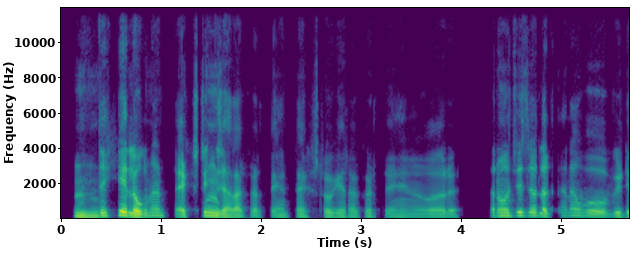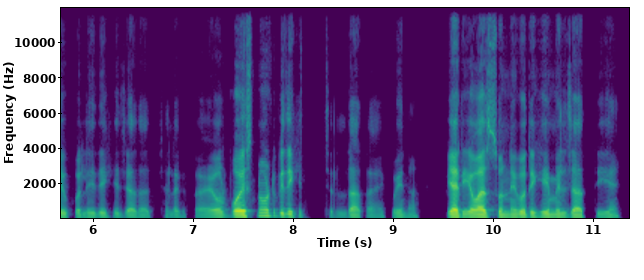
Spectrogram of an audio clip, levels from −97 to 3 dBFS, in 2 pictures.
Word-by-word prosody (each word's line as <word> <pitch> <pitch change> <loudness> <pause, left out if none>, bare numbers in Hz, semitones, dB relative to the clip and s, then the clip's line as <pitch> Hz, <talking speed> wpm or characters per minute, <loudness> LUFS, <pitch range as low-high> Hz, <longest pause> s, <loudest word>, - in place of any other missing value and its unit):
हुँ, 140 - +3
हुँ। 135 - -2
देखिए, 170 +5 +6
लोग 145 -4 +7
ना 185 +2 -4 0.2
टेक्स्टिंग 180 -2 0
ज़्यादा 110 -5 -1
करते 105 +1 -14
हैं, 110 0 -12
टेक्स्ट 115 +2 -13
वग़ैरह 120 -1 -8
करते 120 +3 -15
हैं 125 -1 -14
और 120 0 -10 0.3
और 170 - -7
मुझे 170 +2 0
जो 180 -1 -3
लगता 130 0 -4
है - - -17
ना, 190 - -9
वो 150 -7 -4
वीडियो 120 +1 -5
कॉल 120 0 -12
ही 115 - -8
देखिए 115 0 -11
ज़्यादा 110 -1 -9
अच्छा 105 +1 -21
लगता 110 0 -17
है 120 - -8
और 130 +1 -2
वॉइस 150 0 +9
नोट 170 -1 -1
भी 155 - -2
देखिए 135 -2 -4 0.2
चल 105 - -21
जाता 110 -2 -6
है, 110 - -21
कोई 115 -1 -12
ना, 115 +1 -19 0.3
प्यारी 125 -2 +6
आवाज़ 125 -1 +7
सुनने 125 -1 -3
को 125 - +3
देखिए 120 0 -2
मिल 115 -1 -4
जाती 115 +1 -4
है। 130 +2 -10
120 Hz, 250 wpm, -21 LUFS, 115-140 Hz, 0.3 s, वॉइस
